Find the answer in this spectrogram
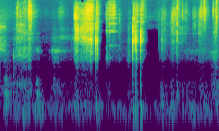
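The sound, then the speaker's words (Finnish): Crackling and ticking as an old-style metal screw cap is twisted off a Koskenkorva vodka bottle, with a few sharp snaps where the seal breaks, heard alone. “Ihmiset rakastaa kuunnella näitä korkien avaamisia.”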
